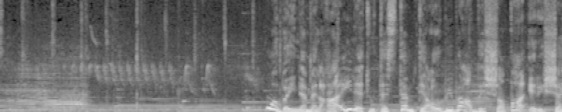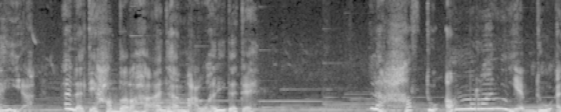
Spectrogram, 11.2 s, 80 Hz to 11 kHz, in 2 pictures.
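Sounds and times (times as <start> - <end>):
cow mooing in a green meadow: 0.0 - 1.0, 4.2 - 5.3, 6.4 - 7.8
speech: 2.8 - 8.3, 9.5 - 11.2.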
